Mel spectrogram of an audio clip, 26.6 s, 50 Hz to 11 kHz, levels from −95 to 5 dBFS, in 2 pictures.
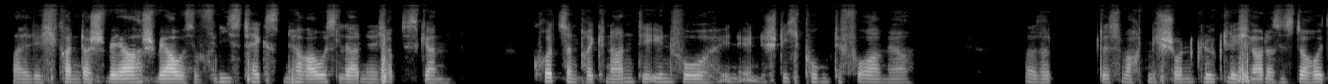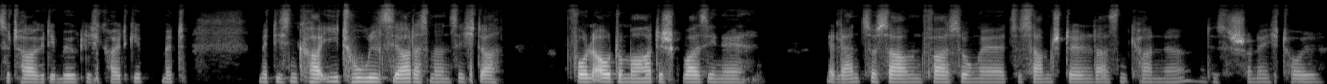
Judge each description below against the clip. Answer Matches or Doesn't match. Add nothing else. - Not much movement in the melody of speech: Matches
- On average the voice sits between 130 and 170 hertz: Matches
